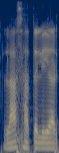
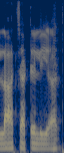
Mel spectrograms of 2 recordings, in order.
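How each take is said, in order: First: The second word begins with an 's' sound. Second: The second word begins with a 'ch' sound. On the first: "ওটা বললাম যে লা সাতেলিয়ারের concept." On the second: "কেউ কেউ pronounce করে"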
